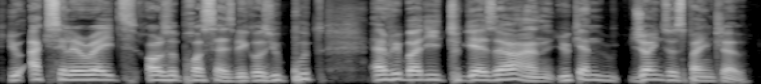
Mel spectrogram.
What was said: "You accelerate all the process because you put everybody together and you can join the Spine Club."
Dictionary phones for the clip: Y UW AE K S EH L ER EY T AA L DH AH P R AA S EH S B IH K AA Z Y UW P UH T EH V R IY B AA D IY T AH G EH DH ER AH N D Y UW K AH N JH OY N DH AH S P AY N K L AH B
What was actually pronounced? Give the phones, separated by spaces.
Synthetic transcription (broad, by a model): Y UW AE K S EH L ER EY T AA L DH AH P R AA S EH S B IH K AA Z Y UW P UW T EH V R IY B AA D IY T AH G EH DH ER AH N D Y UW K AH N JH OY N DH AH S P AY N K L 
